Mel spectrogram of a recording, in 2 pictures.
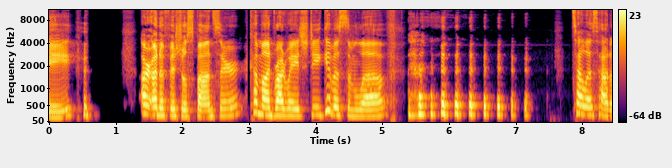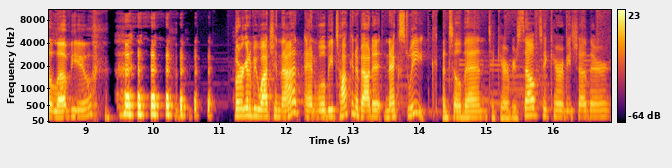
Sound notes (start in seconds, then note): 5.4 both laugh; 9.2 laughs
